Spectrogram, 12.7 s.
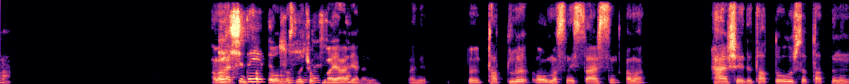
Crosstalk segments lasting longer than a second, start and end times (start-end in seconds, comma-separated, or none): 3.3-5.3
